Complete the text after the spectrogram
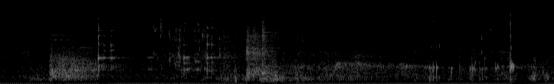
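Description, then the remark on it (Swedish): Water splashes into a glass, its pitch rising as it fills, followed by a few soft gulps and clinks. Quiet, with no talking. “Och jag ska berätta alldeles strax, jag ska bara ta lite vatten för jag är så törstig.”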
